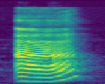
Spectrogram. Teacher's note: নিম্ন স্বরধ্বনি উচ্চারণের সময় জীভ নিচে নামে। জীভ উপরে আ জীভ একদম নিচে।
